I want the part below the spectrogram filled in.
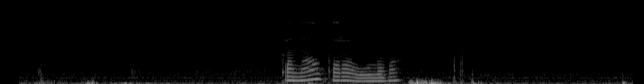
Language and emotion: Russian, neutral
